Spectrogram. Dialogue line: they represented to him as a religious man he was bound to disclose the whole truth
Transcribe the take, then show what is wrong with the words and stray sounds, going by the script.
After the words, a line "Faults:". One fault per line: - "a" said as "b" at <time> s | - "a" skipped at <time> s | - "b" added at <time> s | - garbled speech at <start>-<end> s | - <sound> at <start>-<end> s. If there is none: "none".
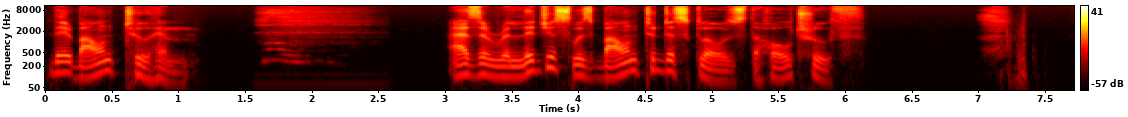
they bound to him as a religious was bound to disclose the whole truth
Faults:
- "represented" said as "bound" at 0.1 s
- sigh at 1.6-2.6 s
- "man he" skipped at 4.0 s
- sniff at 7.0-7.5 s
